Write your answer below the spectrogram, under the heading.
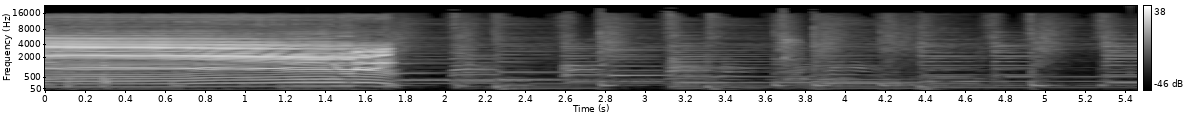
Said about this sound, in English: Let's get another moo in here. We need a moo.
